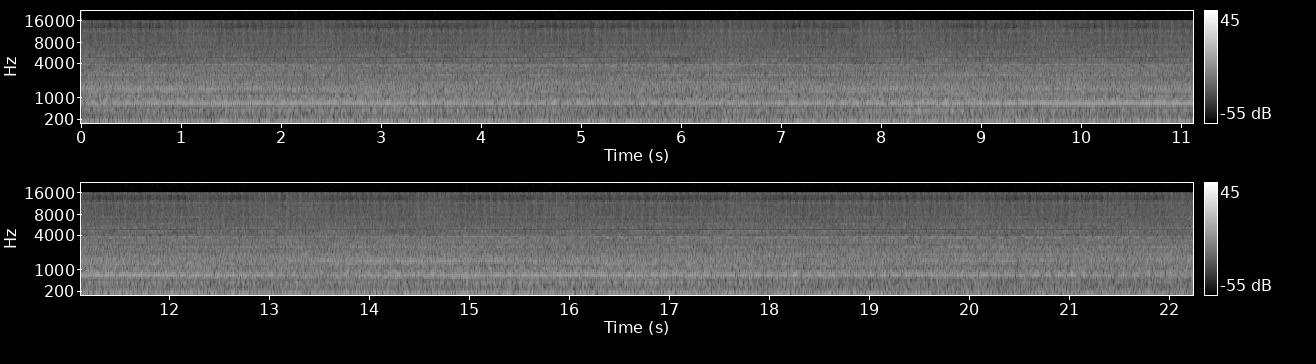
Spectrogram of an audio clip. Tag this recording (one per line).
metallic
sinister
